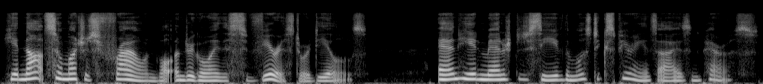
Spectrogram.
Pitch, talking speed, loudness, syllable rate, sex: 205 Hz, 190 wpm, -20 LUFS, 5.7 syllables/s, female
